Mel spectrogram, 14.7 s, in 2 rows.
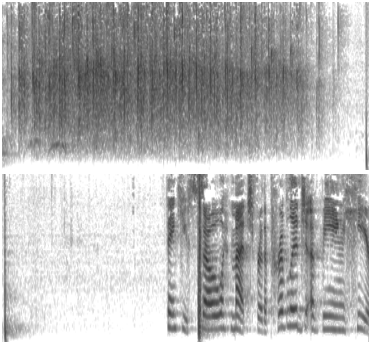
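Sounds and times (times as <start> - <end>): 
audience applause welcoming a guest speaker: 0.0 - 6.8
speech: 10.7 - 14.6.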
